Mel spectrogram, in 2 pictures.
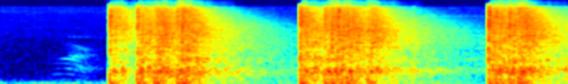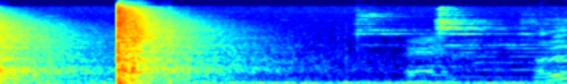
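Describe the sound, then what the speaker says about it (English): An honor guard at a Memorial Day ceremony fires a rifle salute: four loud, sharp volleys about a second apart, each ringing out and echoing away, followed by a faint shouted command and some rustling. "Honor guard, prepare to fire."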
